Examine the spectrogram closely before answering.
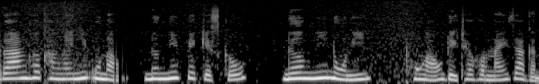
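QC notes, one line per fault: Throughout: overdone noise removal. The suppressor was set too aggressively and gates bands near its noise estimate, leaving a lowered, twinkling background.
1.14–1.31 s: Bluetooth dropout, likely. Packets missed their deadline, so about 100 ms of sound drops out in short holes scattered over 0.16 s, the longest about 40 ms, before playback resumes.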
